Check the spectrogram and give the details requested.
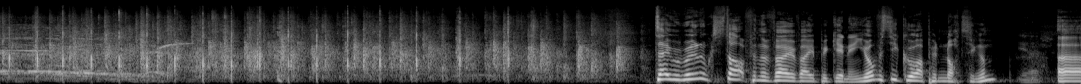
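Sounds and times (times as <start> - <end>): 
audience clapping for a former Tottenham manager: 0.0 - 7.0
speech: 6.6 - 10.8.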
